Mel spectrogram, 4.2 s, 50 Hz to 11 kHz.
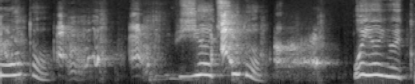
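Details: A 3-month-old French bulldog puppy "talking": a string of whiny, yowling, rising and falling vocal sounds in short bursts, with a sharper cry near the end.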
